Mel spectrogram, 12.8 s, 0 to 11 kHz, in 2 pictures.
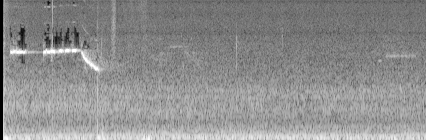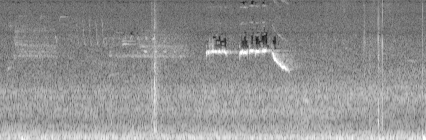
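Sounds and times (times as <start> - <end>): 
Northern Oriole calling: 0.1 - 1.6, 5.6 - 11.0.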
